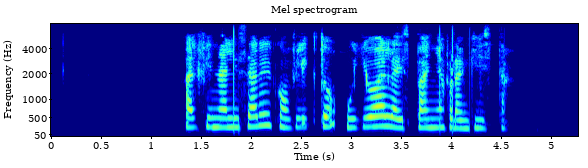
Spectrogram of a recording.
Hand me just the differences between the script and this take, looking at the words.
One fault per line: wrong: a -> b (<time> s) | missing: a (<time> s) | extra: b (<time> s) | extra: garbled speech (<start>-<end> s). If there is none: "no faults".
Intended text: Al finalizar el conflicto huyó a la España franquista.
no faults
